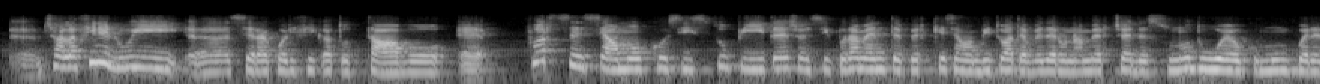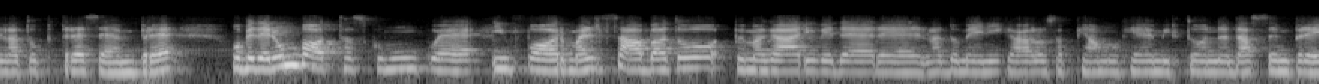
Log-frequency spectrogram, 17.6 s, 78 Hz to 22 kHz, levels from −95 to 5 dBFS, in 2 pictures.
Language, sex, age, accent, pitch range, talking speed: Italian, female, 20-39, native, 190-215 Hz, 175 wpm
